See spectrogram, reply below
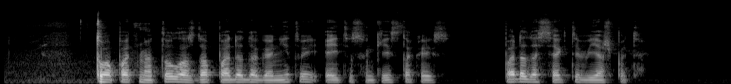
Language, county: Lithuanian, Klaipėda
